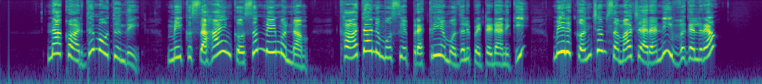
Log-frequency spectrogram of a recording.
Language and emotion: Telugu, happy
